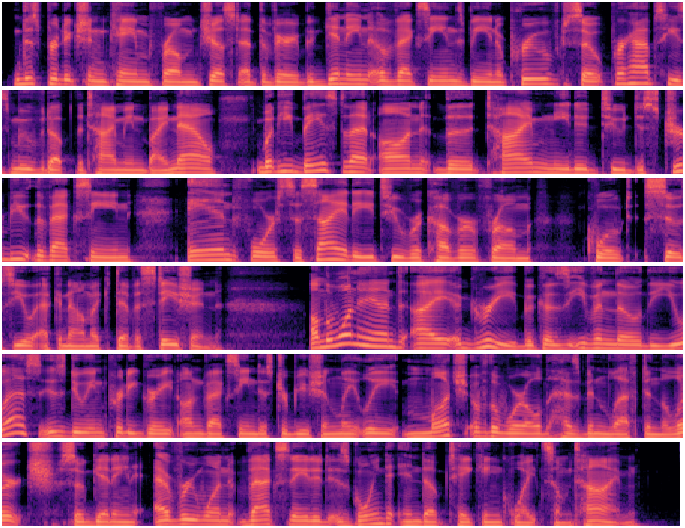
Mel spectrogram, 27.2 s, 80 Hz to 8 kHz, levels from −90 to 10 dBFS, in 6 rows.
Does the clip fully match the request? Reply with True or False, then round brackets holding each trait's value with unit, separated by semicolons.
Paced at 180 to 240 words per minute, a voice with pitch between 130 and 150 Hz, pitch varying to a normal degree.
True (185 wpm; 135 Hz; 3.5 semitones)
